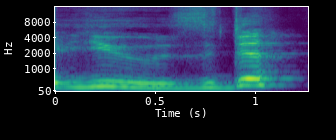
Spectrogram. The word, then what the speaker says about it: used: we're going to say used it's gonna have a z sound so like I used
